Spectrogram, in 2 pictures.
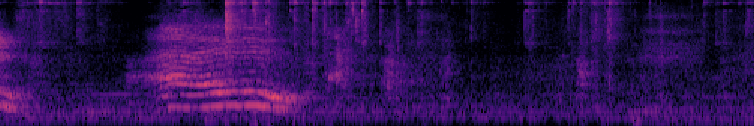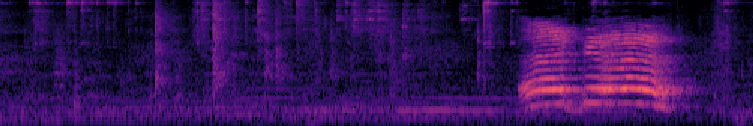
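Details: Siberian Husky puppies indoors, two bursts of high, wavering whimpering whines near the start and end, separated by quieter rustling and faint voices.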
